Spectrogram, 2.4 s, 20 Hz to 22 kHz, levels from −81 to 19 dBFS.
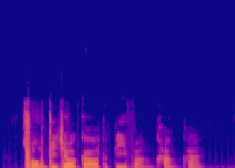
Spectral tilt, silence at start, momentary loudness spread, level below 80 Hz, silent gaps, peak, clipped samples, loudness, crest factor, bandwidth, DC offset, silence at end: -5.5 dB/octave; 0.25 s; 14 LU; -54 dBFS; none; -2 dBFS; under 0.1%; -19 LUFS; 18 dB; 9.4 kHz; under 0.1%; 0.3 s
